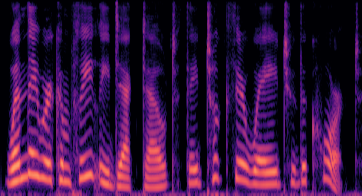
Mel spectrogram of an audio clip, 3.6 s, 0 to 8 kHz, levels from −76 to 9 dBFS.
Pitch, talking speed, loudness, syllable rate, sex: 220 Hz, 215 wpm, -19 LUFS, 5.2 syllables/s, female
